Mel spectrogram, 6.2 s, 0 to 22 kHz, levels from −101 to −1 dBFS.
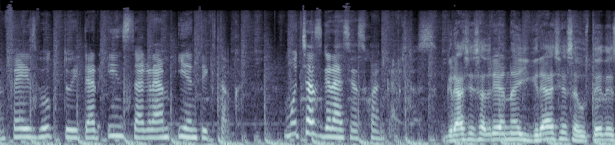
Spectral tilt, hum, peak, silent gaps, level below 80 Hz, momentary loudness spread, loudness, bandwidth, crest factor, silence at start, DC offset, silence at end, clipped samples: -5.5 dB/octave; none; -4 dBFS; none; -32 dBFS; 14 LU; -21 LUFS; 17.5 kHz; 16 dB; 0 s; under 0.1%; 0 s; under 0.1%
